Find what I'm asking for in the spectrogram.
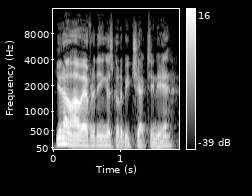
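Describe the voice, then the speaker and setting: Brisk, shrewd veteran police sergeant played by an actor. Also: male voice, medium pitch, sharp tone, close to an everyday voice. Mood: smoothly casual. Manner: brisk, persuasive, controlled. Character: shrewd veteran London detective sergeant, wily and insistent. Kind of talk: radio crime drama acting.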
